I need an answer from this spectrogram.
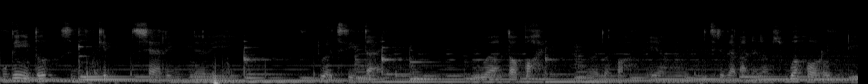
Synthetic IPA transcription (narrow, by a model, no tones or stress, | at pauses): muŋkɪnit̪usədikɪt̪̚saɾɪŋdaɾi | duat͡ʃəɾit̪a | diwat̪ɔkɔhj | duat̪ɔkɔh | jaŋ | dit͡ʃəɾit̪akandalamsəbuahɦɔɾʊmdi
